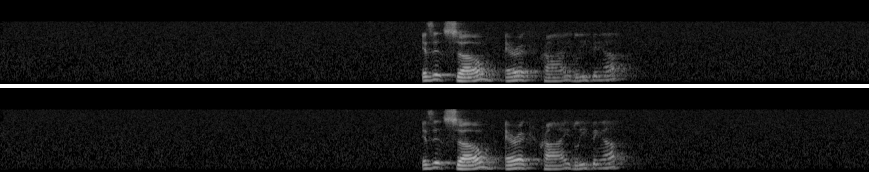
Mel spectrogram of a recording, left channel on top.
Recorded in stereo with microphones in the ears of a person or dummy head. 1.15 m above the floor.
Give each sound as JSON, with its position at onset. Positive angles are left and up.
{"t": 4.2, "sound": "a man speaking", "side_deg": 20, "distance_m": 0.6}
